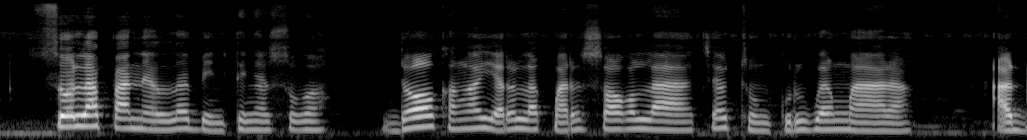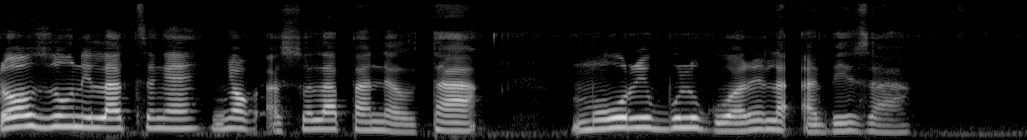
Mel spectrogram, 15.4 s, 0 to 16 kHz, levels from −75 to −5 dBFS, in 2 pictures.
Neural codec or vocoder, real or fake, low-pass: autoencoder, 48 kHz, 128 numbers a frame, DAC-VAE, trained on Japanese speech; fake; 14.4 kHz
